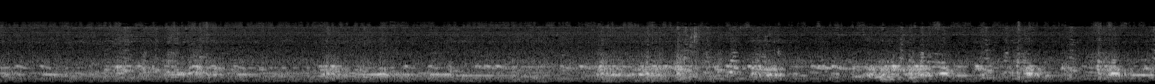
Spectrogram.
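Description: Upbeat video game music plays.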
